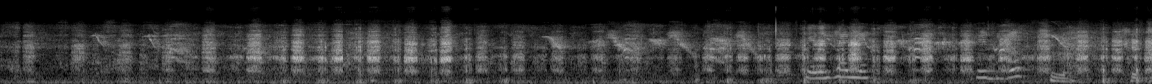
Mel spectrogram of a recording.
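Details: Male American Bully of the Bulsky bloodline panting rapidly and steadily at about two to three breathy huffs per second, with people talking over the later part.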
